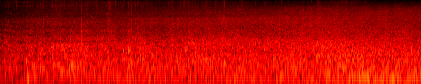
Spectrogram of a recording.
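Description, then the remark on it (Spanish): Steady ocean waves wash against the coast of Jalisco, Mexico, in a continuous, broad rushing roar, with no voices, holding at an even, moderate level throughout. “Las olas impulsan a José Meyer Ibarra a escribir”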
